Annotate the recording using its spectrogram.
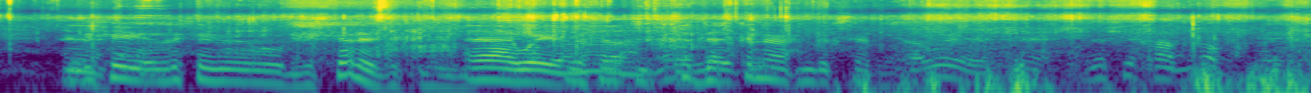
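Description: A man speaking for about four seconds, then a low rumble on the microphone, like wind, with no voice.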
